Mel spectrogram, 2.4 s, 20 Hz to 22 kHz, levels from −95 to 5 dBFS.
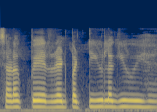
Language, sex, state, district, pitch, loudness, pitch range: Hindi, female, Uttar Pradesh, Lucknow, 215 Hz, -14 LUFS, 210-220 Hz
